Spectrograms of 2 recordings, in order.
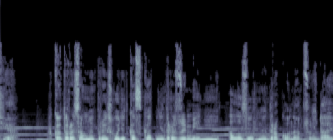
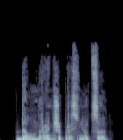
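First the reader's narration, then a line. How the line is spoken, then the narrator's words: Confident whisper. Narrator (Russian): уверенно прошептал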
